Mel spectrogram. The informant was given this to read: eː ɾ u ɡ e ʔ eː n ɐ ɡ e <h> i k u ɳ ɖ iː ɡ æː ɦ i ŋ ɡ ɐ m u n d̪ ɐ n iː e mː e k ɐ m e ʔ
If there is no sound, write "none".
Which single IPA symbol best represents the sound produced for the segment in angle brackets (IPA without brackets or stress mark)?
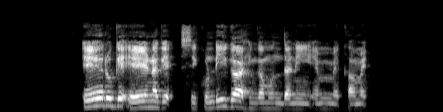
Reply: s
